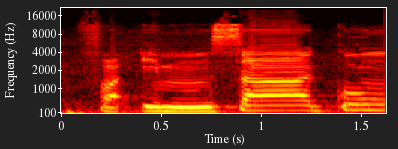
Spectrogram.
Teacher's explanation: فا اوپر والے دانتوں کو نیچے والے ہونٹوں کے تری والے حصے پہ لگائیں گے تو فا ادا ہوگی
